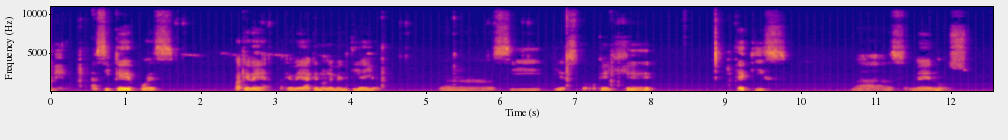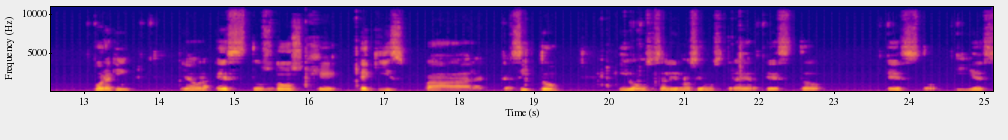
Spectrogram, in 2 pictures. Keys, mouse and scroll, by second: 0.0 g, 0.4 x, 1.7 click, 2.4 click, 2.8 click, 4.7 shift+click, 5.9 shift+click, 6.3 shift+click, 7.5 g, 9.1 x, 13.1 click, 13.8 click, 14.3 Tab, 16.0 g, 16.7 x, 18.6-19.7 shift+drag, 20.0 Tab, 20.4 click, 22.0 shift+click, 23.7 shift+click, 24.3-25.1 shift+middle drag.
